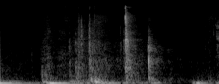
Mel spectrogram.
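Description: A house front door being opened: a low thump at the start, a second one about half a second in, then a few sharp clicks from the latch and handle.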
